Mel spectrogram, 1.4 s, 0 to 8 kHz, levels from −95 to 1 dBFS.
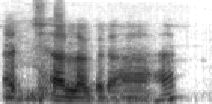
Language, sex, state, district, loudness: Hindi, male, Bihar, Muzaffarpur, -16 LUFS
